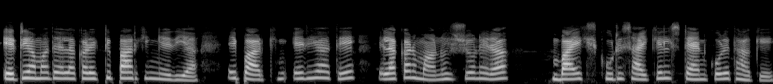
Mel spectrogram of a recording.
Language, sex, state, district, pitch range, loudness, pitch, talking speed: Bengali, female, West Bengal, Paschim Medinipur, 245-280 Hz, -20 LUFS, 265 Hz, 145 wpm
